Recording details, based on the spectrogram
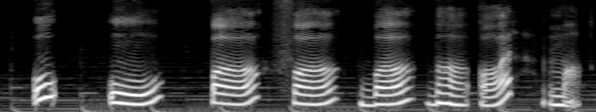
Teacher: द्वयोष्ठय यानी जिसमें दोनों होठों का प्रयोग होता है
